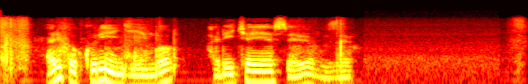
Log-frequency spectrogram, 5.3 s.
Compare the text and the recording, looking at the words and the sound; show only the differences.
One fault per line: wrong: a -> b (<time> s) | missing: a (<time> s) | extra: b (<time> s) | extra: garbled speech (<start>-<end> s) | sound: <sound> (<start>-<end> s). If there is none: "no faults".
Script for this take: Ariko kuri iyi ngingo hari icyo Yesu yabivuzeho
no faults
